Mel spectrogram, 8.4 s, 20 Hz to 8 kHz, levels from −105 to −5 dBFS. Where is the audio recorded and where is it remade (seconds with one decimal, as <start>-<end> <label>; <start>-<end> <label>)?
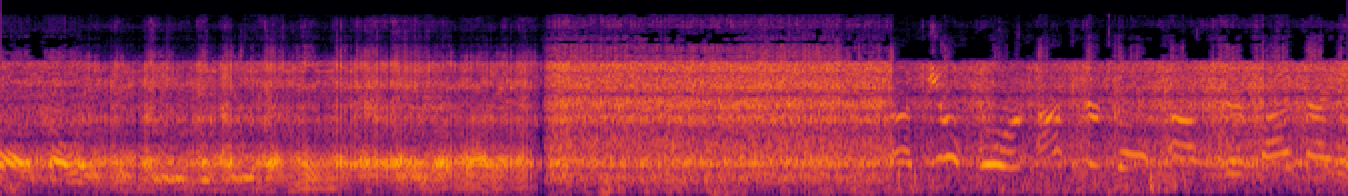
0.0-0.5 recorded; 0.5-3.4 remade; 3.4-8.4 recorded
